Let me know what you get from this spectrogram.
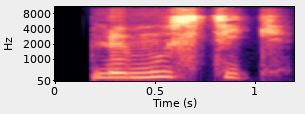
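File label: "le moustique", French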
